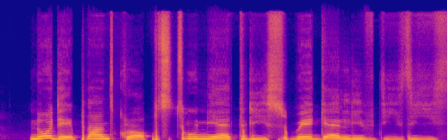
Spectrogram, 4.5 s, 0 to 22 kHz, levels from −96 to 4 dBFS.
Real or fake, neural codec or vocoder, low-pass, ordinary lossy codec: fake; autoencoder, 48 kHz, 32 numbers a frame, DAC-VAE, trained on Japanese speech; none; none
